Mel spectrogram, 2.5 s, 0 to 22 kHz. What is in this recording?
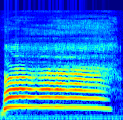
Also known as rotom_scream02, this sound effect was recorded along with the first scream, but I never used this one myself.
cartoon, voice-acting, scream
